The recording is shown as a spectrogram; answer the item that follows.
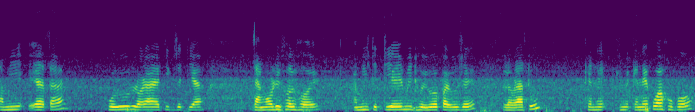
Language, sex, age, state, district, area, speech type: Assamese, female, 60+, Assam, Golaghat, urban, spontaneous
